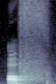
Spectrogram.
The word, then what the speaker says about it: off: Ici, ça se prononce toujours, souvenez-vous, O-F comme ça, of, O-2-F, off.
